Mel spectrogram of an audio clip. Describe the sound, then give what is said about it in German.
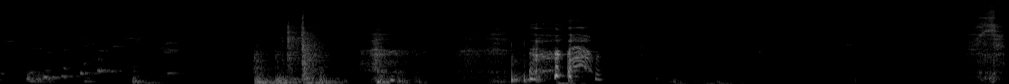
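A door is opened at about 22:04 in the evening to let a cat out for a walk, and later shut again, giving a few rattling clunks and scuffling bursts, with a cough-like sound mixed in and quiet gaps between. “bringt das Tier zur Tür.”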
